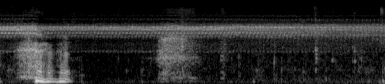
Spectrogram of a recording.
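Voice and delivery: soft, breathy chuckle trailing off; laughing. Real, not acted. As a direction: laugh quietly, mostly on breath. Laughing among friends in chat. (nui, thaw nen)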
